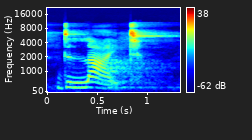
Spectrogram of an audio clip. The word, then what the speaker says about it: delight: not accented for instance in the words like about deceive Delight the second syllable is accented the first syllable is unaccented unstressed hence we need to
